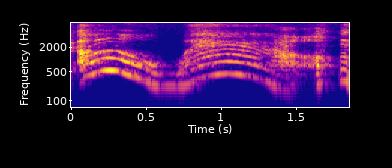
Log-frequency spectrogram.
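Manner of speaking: high, amazed "oh, wow"; high, bright wonder; delighted wonder. Shown as a demonstration. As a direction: marvel at it openly. Modeling trusting response.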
